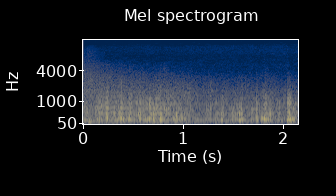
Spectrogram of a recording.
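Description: A deep, rolling rumble of thunder from a lightning storm exploding in the sky over a small white trailer, sustained and fairly loud throughout, with low booming swells and no voices.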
